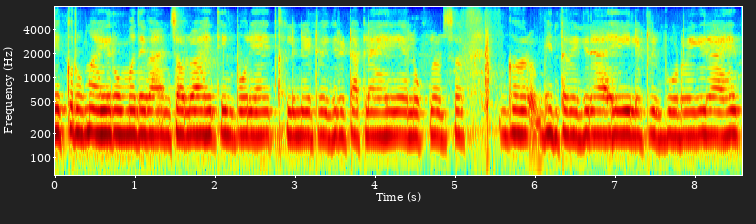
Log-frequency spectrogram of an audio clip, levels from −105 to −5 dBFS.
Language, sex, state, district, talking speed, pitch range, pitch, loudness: Marathi, female, Maharashtra, Solapur, 180 wpm, 185-195 Hz, 190 Hz, -16 LUFS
